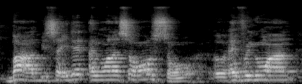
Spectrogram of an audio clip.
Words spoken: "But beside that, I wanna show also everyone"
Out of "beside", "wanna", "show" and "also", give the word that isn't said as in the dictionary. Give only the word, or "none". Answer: show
